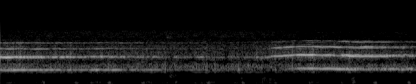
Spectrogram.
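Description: A long, sustained whale call with several steady tonal bands that slowly rise and waver, haunting and continuous for a few seconds, with faint low clicks beneath it and no talking.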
